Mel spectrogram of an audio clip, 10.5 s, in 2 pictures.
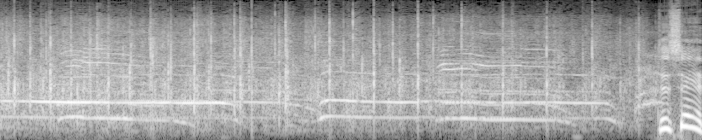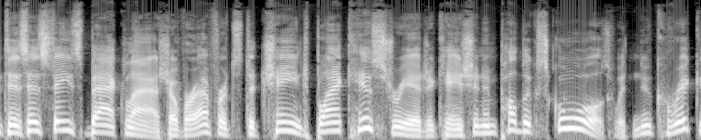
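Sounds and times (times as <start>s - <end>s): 
crowd booing: 0.0s - 5.3s
speech: 5.0s - 10.5s.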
